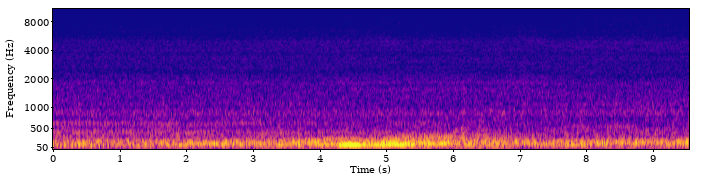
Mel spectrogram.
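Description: Low rumble of a Suzuki S-Presso and the motorcycle traffic around it, heard from inside the cabin while creeping along at walking pace. A low drone swells louder about halfway through, then settles back.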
